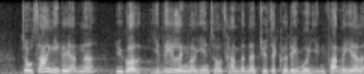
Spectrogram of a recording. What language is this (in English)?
Cantonese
